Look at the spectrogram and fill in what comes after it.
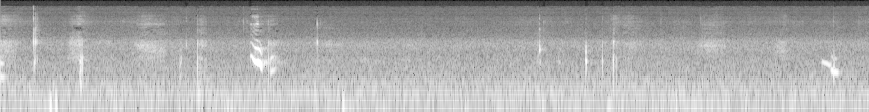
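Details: Hiccups: a few brief, sharp catches in a quiet room, one stronger than the others.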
